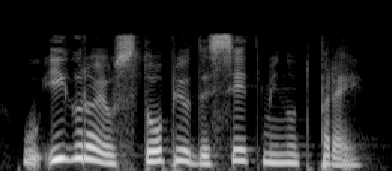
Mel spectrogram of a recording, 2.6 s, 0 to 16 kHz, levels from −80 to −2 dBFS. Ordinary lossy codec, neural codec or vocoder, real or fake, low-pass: MP3, 64 kbps; none; real; 7.2 kHz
